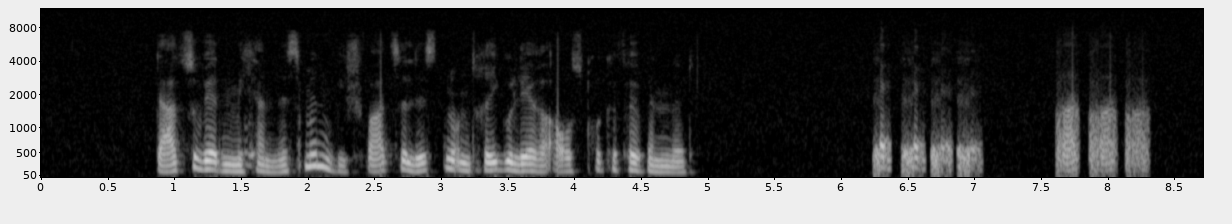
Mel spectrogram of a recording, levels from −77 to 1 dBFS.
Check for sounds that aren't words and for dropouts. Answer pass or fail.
fail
